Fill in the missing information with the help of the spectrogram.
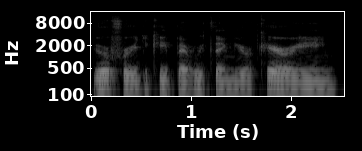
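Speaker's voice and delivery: ordinary talk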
